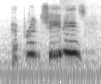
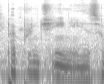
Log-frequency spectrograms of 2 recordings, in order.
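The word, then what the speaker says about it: Pepperoncini: How do you pronounce those? – Pepperoncinis. – Pepperoncinis, okay. – The N in there always throws me off. I'm not sure if I'm supposed to say the N or not.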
